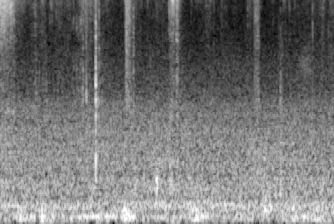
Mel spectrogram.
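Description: Low room noise with a few faint clicks and taps from hand work with utensils on a cutting board.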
